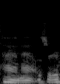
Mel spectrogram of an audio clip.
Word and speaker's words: Tannhäuser: In Thrilling Intent, it is just pronounced Tannhauser because that's how it goes.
